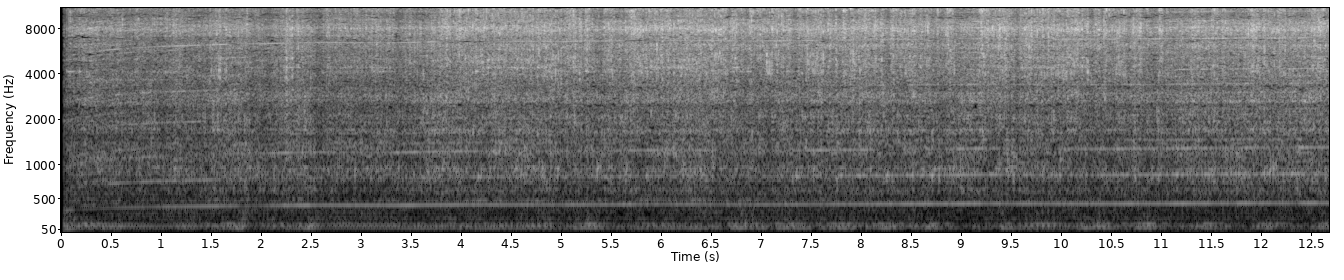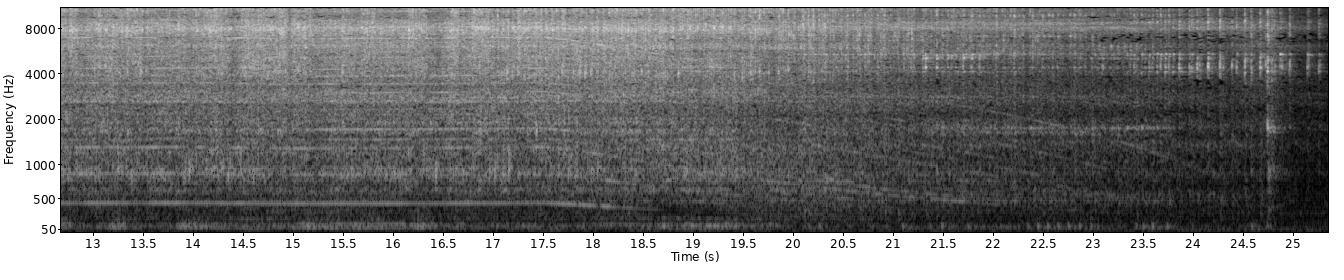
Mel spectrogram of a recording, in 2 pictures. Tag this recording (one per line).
kitchen
Turmix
